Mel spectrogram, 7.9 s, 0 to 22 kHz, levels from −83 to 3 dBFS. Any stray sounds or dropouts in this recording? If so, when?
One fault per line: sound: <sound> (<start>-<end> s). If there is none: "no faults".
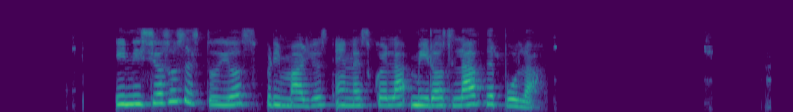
no faults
